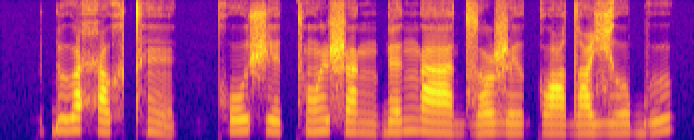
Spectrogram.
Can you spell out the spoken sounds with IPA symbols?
ɗ ɯ ħ ɤ x tʰ ẽ | kʰ o ʃ e tʰ õ ɪ̯ ʂ a ŋ ɠ ɛ ŋ aː d͡z ɔ ʐ e ə̯ k ɔ ʊ̯ dˤ i ʊ̯ ʑ ɤ b ɯ

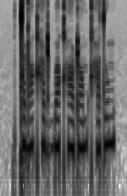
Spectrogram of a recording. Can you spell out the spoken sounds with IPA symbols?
ǀ ə˨ ɖ ɑ˦ qʰ ɪ˨ ɖ ɡ͡b u˨ qʰ ɔ˨ ʈ ɔ˨˦ m qʰ ʊ˨ t u˦ m

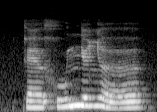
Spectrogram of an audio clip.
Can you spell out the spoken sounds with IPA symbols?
k ɛ˧ ə̯ x u˧˥ nʲ œ˥ ʎ əː˩˧

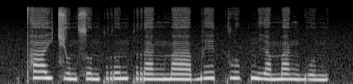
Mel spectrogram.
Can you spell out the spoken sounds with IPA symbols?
pʰ aː˥˩ j t͡ɕ o˨˩ n s o˨˩ n p r o˦˥ n p r a˧ ŋ m aː˧ b eː˦˥ t̚ k l u˦˥ k̚ n i˨˩ a̯ m a˧ ŋ b o˨˩ n

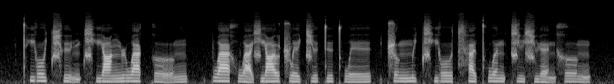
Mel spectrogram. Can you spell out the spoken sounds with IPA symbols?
t̪ʰ j o˥ ʊ̯ t͡ɕʰ y̰˨˩ n t͡ɕʰ j ɑ˧˥ ŋ ɻ w ä˥˩ k ɤ̰˨˩˦ ŋ | p w ä˥˩ x w ä̰˨˩ ɕ j ɑ˥ ʊ̯ ʈ͡ʂ w e˨ ɪ̯ t͡ɕ y˥˩ t̪ y˥ t̪ʰ w e˧˥ ɪ̯ | ʈ͡ʂ ʊ˧˥ ŋ m i˧ t͡ɕʰ j o˧˥ ʊ̯ t͡sʰ a˧ ɪ̯ t̪ʰ w ə˥˩ n t͡ɕ i˧˥ ɕ ɥ ɛ̰˨˩ n x ɤ˥˩ ŋ

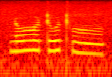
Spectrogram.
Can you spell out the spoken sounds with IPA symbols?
ɳ oː ʈ u ʈʰ õː

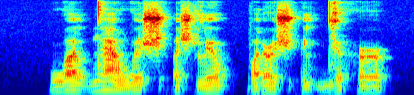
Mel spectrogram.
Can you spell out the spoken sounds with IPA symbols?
w ʌ l d æ̃ w ʏ ʃ ʔ ʌ ʃ lʲ ɔ pː ʌ ɾ ə˞ ʃ ʔ ʏ lʲ d ʏ h ə˞

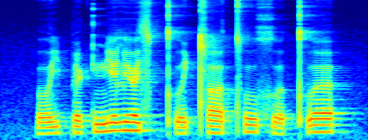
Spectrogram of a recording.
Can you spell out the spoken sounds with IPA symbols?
ʊ˩˧˩ j p ɪ˨˩˦ ʈ mʲ ə˥ lʲ ə˞˥ sʲ kʷʼ ɪ˩˧˩ cʰ ʌ˨˩˦ tʰ u˧˥ xʷ ə˩˧˩ kʷʼ ə˥

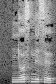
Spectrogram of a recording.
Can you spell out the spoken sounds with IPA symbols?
ɲ əː s n i s ɪ

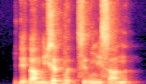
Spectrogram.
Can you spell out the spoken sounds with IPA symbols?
ɗ e˨˦ ɗ a˧ m l ḭ˧˥ ɣ ɛ˦˥ p̚ v ə˨˩ t̚ s ɨ̰˧˥ w n ḭ˧˥ s a˨˦ n

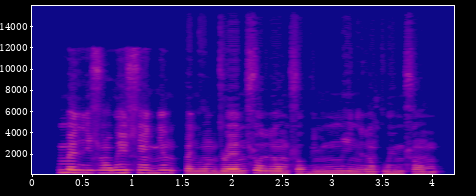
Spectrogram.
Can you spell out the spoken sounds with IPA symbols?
m ɛ r i ɮ õ w e ɬ ẽ nʲ õ n pː ɛ n v õ m d ɹ ɛ n ɬ o r õ m ɬ o b y n mː i n r õ k w y m ɬ õ m

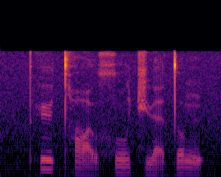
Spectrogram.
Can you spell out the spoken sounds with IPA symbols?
pʰ y˥ t̪ʰ ɑ̰˨˩ ʊ̯ x u˧˥ t͡ɕ ɥ ɛ̰˨˩ t̪ ʊ˥˩ ŋ

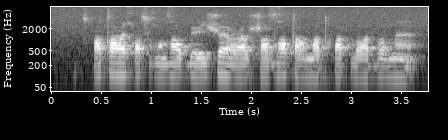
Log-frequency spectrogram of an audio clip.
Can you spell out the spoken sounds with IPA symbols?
t͡sʼ ø tˤ ø i̯ χ œ sˤ ʁʷ ĩ zˤ ɐ u̯ ɓ ø i̯ ʃ œ ʕ ɔ ʃ ə zˤ ɪ tˤ ɪ u̯ m ɪ tˤ p œ f ðˤ ø i̯ ɓ ɔ m ɐ̃

